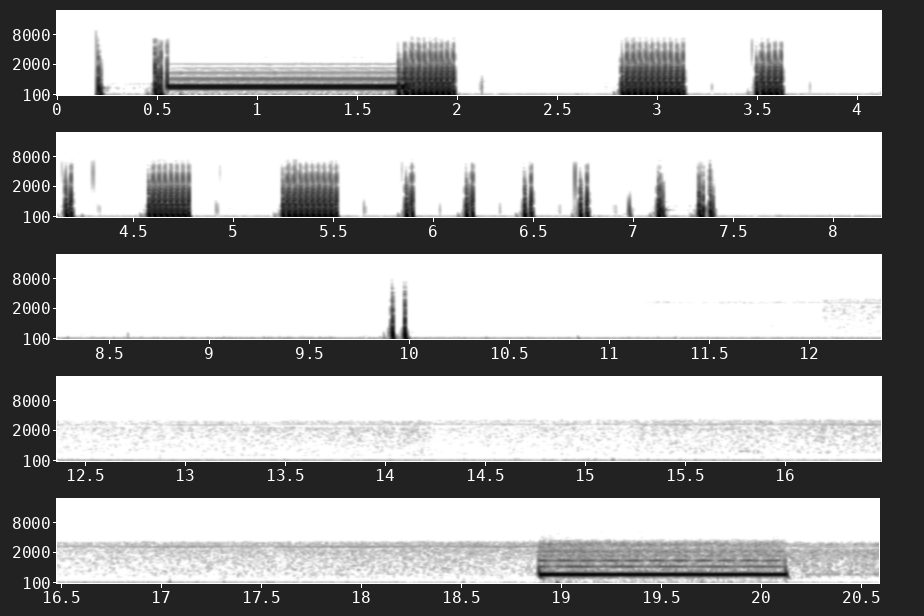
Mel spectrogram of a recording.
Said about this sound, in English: you could get the call to go through to the non-dialable Trinidad tandem and get the recording there.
